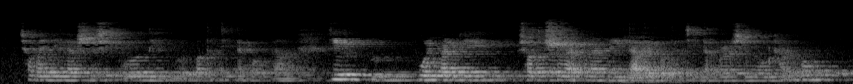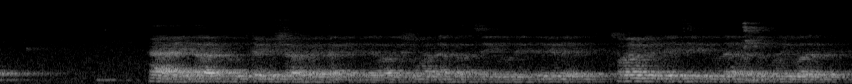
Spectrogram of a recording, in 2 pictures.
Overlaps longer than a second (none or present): none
